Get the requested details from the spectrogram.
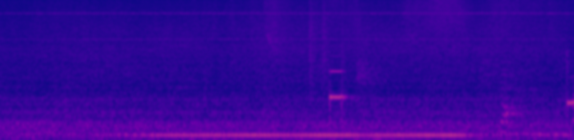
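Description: A lift motor hums steadily as the car moves.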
